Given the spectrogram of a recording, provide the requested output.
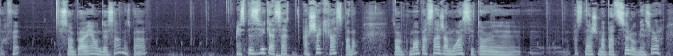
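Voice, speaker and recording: A man speaks with a fairly high pitch and ordinary pitch variation. His speech has long, frequent pauses. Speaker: gaming YouTuber. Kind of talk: let's play commentary. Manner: fast.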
